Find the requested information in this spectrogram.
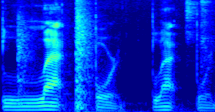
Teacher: And notice that it's not going to be blackboard, it's blackboard. So you're not pronouncing that breath in between the K and the B. Okay, you want to hold the breath and then release on the B.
